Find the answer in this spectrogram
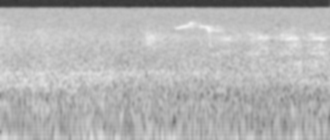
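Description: Quiet outdoor ambience: a steady low rumble under an even hiss, with one short high chirp about one and a half seconds in.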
